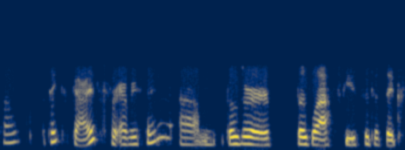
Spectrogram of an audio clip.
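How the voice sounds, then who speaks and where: A high-pitched man hosts a casual discussion, with plenty of "like" and "um" in his speech. His voice comes through thin and phone-like, dry with no room sound. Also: lively intonation, unhurried, no room sound. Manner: casual, uses many fillers like "um" and "like". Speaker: podcast host.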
